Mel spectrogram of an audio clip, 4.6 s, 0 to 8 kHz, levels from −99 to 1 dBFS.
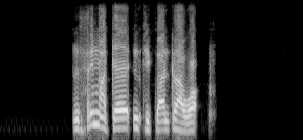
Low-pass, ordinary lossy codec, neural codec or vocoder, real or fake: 7.2 kHz; Opus, 64 kbps; codec, 16 kHz, 2 kbps, FunCodec, trained on LibriTTS, 25 frames a second; fake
